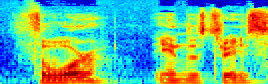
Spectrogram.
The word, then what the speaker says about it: Thor Industries: Karl och Henrik hörde av sig dagen efter att vi spelat in programmet och hälsade att Thor Industries, som man tydligen ska uttala det, eh, som vi pratade om här i intervjun, de la ett bud på Jayco dagen efter den här intervjun alltså.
